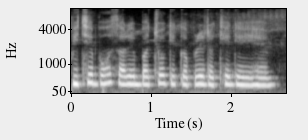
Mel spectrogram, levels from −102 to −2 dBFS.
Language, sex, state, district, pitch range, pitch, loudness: Hindi, female, Arunachal Pradesh, Lower Dibang Valley, 230-255 Hz, 245 Hz, -13 LUFS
